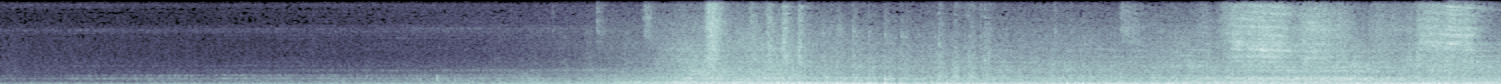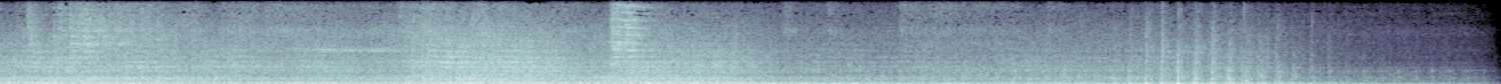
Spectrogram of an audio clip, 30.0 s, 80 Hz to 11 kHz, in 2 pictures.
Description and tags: Train stereo 4824
Stereo recording of a train passing at night.
Sound-design, Stereo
